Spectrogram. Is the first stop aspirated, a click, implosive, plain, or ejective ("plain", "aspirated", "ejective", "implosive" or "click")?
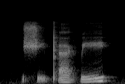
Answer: ejective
